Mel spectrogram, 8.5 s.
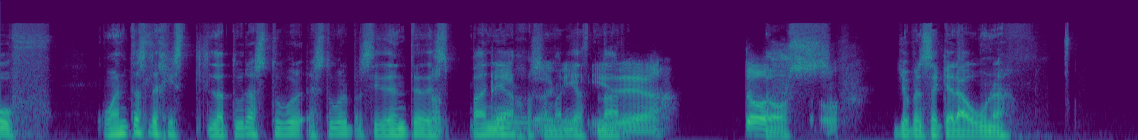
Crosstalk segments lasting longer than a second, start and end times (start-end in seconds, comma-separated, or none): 3.1-4.8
